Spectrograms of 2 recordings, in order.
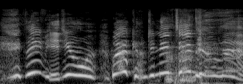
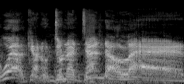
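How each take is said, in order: First: It is said in a Peach voice. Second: It is said in a Wario voice.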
